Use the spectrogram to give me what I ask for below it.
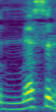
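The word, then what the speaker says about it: नस्र: और जैसे, अच्छा नज़म ना कभी कहा करें, नज़्म है लफ्ज़, तो ऐसे नसर, नसर जो उसका सही तलफ़्फ़ुज़ या प्रोनाउंसिएशन है वो नसर है।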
